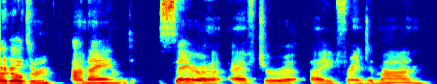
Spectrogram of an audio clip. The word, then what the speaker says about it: Sara: She will tell I'm like, Sarah, it's still pronounced Sarah.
